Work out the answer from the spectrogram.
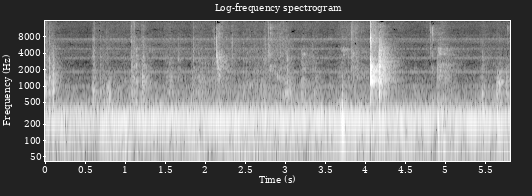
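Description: Close-up eating sounds of someone eating french fries: soft chewing, squishy mouth noises and scattered small clicks, with the loudest cluster about four seconds in. A steady low hum runs underneath.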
